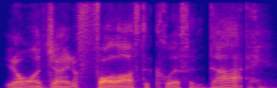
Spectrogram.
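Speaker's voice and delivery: ordinary talk, nothing marked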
